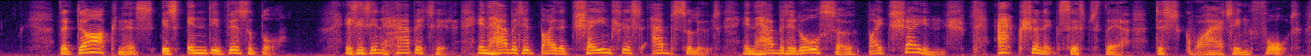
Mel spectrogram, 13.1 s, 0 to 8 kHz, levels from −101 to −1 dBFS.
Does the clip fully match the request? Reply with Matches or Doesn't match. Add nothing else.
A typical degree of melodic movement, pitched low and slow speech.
Doesn't match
